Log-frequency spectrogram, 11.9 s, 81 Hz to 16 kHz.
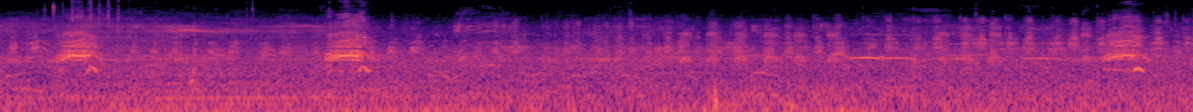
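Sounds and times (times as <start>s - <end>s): geese and ducks calling: 0.0s - 11.9s.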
